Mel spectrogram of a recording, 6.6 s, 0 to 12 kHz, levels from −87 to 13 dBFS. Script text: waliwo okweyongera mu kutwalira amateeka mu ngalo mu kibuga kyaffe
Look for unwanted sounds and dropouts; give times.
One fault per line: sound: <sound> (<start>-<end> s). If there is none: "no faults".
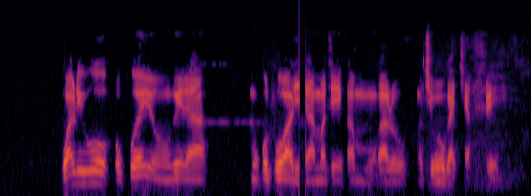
sound: dropout (3.7-3.8 s)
